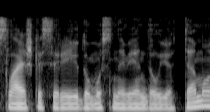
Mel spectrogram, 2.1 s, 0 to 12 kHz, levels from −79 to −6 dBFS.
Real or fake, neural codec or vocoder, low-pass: fake; codec, 16 kHz, 16 kbps, FunCodec, trained on Chinese and English, 50 frames a second; 7.2 kHz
